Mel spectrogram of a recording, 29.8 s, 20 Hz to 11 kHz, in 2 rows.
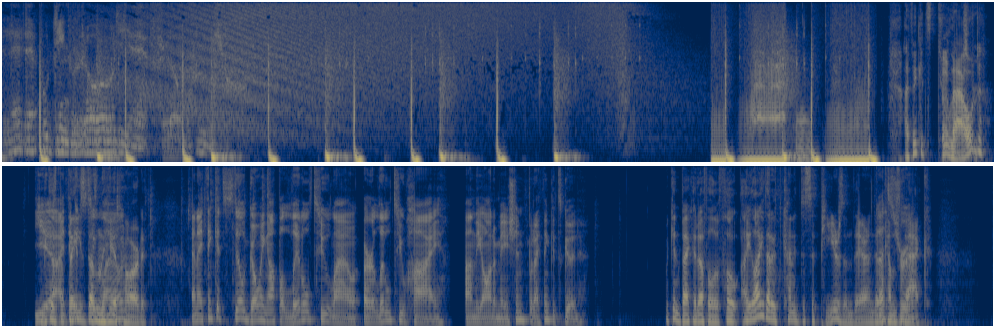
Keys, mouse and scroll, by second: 0.7 click, 1.3-1.7 scroll up 2, 1.9 click, 2.2 ctrl+click, 2.4 ctrl+s, 3.5 click, 4.0-4.5 scroll up 1, 4.6-5.2 scroll down 2, 5.5 g, 5.8-6.3 scroll up 1, 12.0 scroll down 1, 13.0 space, 13.9 click, 14.2 click, 17.1-19.1 typing, 20.2-21.8 drag, 20.5 typing, 23.7 ctrl+scroll up 1.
